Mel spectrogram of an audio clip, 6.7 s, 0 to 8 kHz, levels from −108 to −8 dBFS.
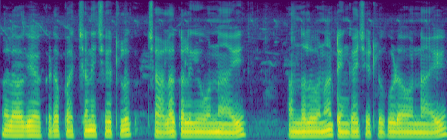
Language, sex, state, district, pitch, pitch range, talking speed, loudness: Telugu, male, Andhra Pradesh, Sri Satya Sai, 95 Hz, 90-100 Hz, 105 wpm, -16 LUFS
